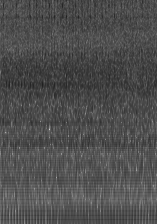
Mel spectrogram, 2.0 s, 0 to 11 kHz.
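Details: Honda Civic Type R EP3 after throttle body clean-up: even, steady idle with a smooth low pulse, no misses, knocks, or the earlier hissing from the throttle body. Normal idle.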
